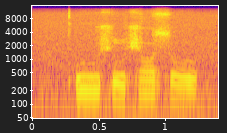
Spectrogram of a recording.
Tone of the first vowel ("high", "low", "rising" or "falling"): high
